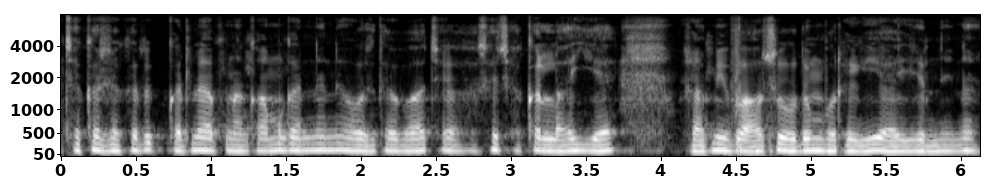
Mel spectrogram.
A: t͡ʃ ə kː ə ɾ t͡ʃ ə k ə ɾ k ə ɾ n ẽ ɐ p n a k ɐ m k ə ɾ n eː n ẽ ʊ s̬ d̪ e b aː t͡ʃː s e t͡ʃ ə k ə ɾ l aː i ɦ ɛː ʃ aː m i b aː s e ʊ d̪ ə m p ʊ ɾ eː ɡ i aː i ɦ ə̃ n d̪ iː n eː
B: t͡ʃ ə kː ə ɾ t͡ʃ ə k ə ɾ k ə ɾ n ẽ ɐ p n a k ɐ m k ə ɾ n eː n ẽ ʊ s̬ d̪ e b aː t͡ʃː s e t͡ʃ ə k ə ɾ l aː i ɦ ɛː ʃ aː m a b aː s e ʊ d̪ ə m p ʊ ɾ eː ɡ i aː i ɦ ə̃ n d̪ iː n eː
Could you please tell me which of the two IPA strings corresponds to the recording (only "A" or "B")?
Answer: A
